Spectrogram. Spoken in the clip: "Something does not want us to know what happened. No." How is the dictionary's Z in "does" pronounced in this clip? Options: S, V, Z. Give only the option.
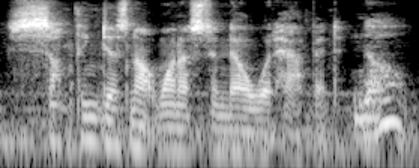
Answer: Z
